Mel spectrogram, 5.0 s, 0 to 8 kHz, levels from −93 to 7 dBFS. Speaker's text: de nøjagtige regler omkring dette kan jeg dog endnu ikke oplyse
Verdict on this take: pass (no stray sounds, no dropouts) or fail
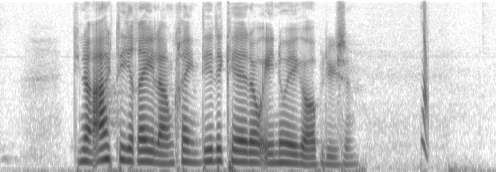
fail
